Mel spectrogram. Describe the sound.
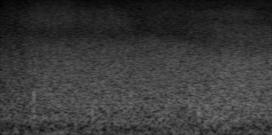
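Ocean waves washing on the South Carolina coast of the Atlantic: a continuous rushing surf with wind noise, steady and fairly loud throughout, with no talk.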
